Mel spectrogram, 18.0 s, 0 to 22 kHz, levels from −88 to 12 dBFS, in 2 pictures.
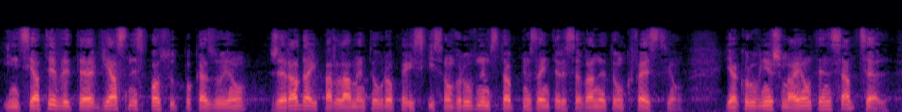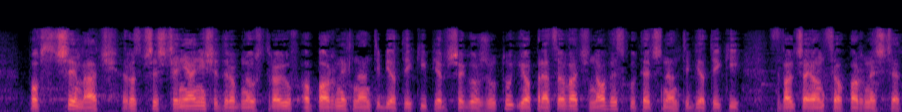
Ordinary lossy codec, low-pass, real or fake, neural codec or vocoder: none; none; real; none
